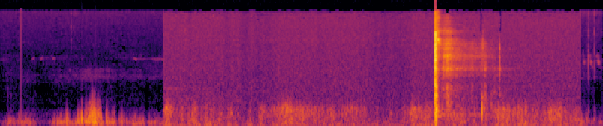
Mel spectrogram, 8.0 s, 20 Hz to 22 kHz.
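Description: A single shot from a .204 Ruger varmint rifle fitted with a sound moderator, a sharp crack about six seconds in with a short ring after it. A lower thud comes about a second in.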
